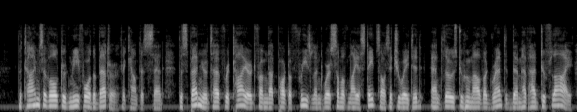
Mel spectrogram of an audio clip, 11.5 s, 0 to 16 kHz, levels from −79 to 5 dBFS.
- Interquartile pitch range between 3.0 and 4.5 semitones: Yes, average, 3.4 semitones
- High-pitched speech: No, low, 120 Hz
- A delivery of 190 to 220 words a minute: Yes, average, 195 wpm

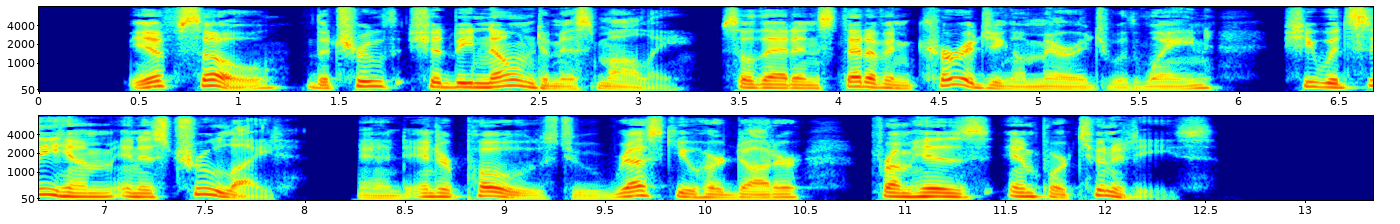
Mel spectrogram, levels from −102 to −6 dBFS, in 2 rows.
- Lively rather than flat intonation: Yes, wide, 6.8 semitones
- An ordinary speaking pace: Yes, average, 160 wpm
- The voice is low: Yes, low, 125 Hz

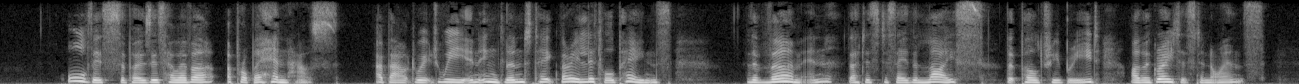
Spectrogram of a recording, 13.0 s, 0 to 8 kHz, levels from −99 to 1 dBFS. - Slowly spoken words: No, average, 150 wpm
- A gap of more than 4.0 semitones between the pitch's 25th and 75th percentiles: No, average, 2.8 semitones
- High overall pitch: Yes, high, 210 Hz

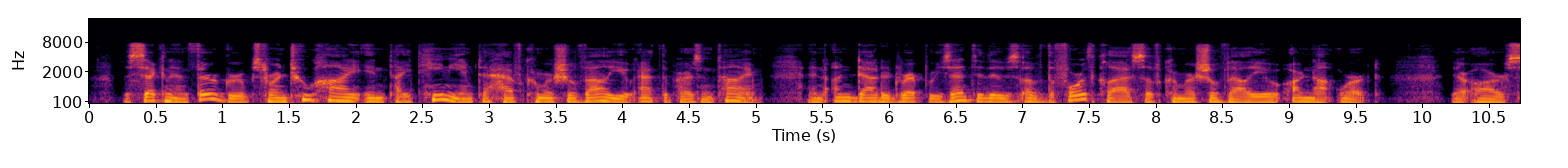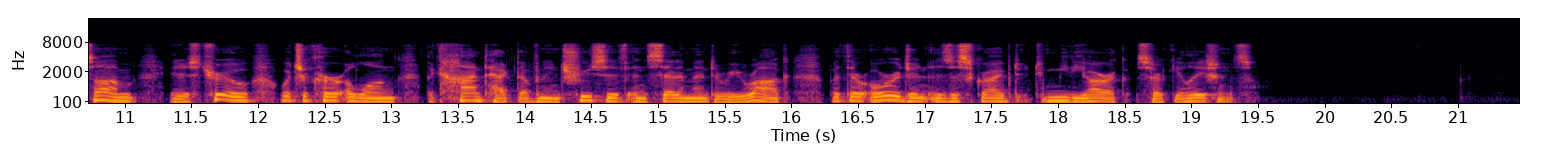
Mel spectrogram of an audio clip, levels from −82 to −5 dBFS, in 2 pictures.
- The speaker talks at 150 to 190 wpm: Yes, average, 160 wpm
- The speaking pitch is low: Yes, low, 115 Hz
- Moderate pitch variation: Yes, average, 3.6 semitones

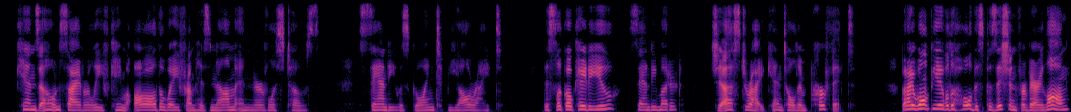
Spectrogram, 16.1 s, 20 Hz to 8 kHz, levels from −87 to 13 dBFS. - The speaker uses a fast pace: No, average, 175 wpm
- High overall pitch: Yes, high, 200 Hz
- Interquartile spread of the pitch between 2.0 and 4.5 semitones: Yes, average, 3.8 semitones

